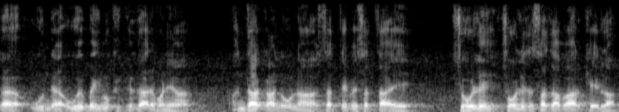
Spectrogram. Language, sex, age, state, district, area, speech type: Sindhi, male, 60+, Madhya Pradesh, Katni, rural, spontaneous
